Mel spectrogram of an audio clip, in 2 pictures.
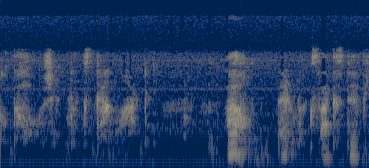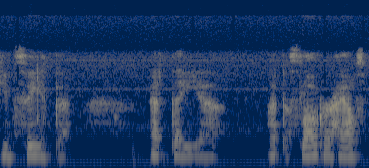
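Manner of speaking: soft whisper, trailing off; whispered musing. Real, not acted. Vlogger whispering while searching for a comparison. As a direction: whisper as if thinking aloud.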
